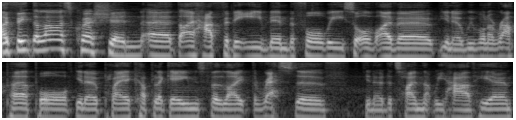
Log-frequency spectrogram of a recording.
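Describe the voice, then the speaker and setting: Speaking in a southern English accent, a man keeps a fairly quick pace. His intonation stays fairly even. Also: medium pitch for a man, hardly any pauses. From southern England. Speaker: podcast host. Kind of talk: casual chat.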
